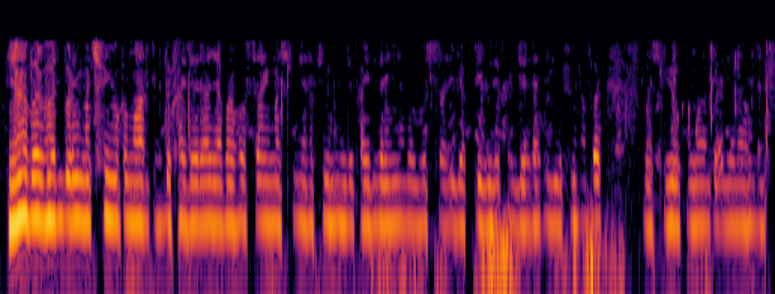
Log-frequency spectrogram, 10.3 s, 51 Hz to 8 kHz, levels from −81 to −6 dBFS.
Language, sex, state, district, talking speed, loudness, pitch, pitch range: Hindi, male, Chhattisgarh, Bilaspur, 215 wpm, -31 LUFS, 170 Hz, 165-175 Hz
